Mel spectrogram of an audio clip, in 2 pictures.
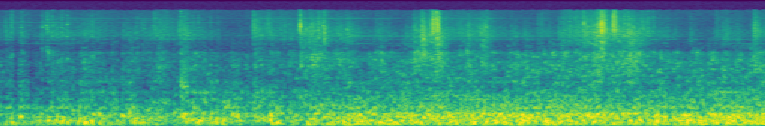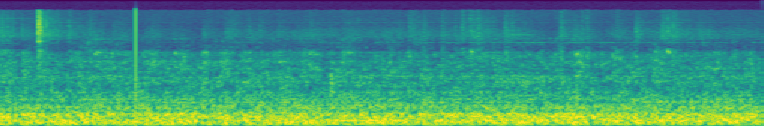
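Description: Airliner cabin noise during the landing approach, heard from a window seat: a steady low rumble of jet engines and airflow, growing slightly louder over the first few seconds.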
